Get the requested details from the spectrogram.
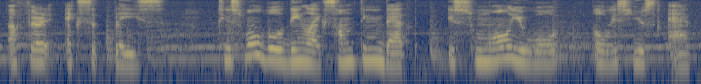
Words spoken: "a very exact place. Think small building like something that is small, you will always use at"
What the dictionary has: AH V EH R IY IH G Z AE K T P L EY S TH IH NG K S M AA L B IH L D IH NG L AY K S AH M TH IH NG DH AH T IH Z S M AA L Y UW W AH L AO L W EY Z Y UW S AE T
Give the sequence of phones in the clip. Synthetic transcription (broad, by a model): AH F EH R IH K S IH T P L EY S T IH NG S M AA L B IH L D IH NG L AY K S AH M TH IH NG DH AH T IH S M AA L Y UW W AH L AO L W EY S Y UW S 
